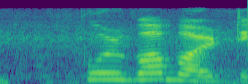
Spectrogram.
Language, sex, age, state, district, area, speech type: Assamese, female, 18-30, Assam, Nalbari, rural, read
